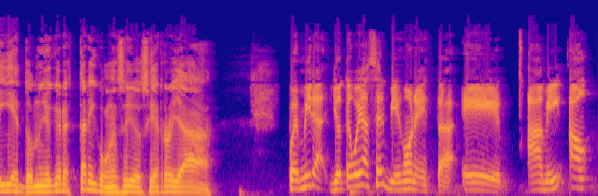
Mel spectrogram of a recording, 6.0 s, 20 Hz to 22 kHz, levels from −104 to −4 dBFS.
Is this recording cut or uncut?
cut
